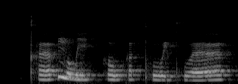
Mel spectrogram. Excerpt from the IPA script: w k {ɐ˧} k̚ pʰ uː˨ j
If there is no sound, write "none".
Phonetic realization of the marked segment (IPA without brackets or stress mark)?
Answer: ɐ˨˥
